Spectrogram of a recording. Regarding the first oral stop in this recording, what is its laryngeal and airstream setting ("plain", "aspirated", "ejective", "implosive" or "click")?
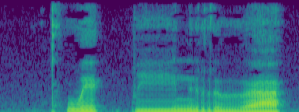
aspirated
